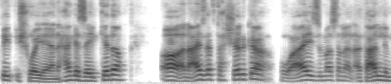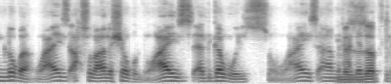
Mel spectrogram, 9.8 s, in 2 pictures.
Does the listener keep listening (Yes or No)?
No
